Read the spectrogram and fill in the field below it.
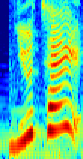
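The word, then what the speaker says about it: Yoot: exactly exactly so um yute i mean he it's spelled y-o-o-t is how it's spelled okay yeah that and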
